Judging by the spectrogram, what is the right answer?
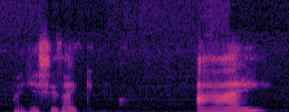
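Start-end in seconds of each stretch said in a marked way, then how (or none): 1.9-2.6 calm, unhurried, even, slow counselor-like tone. Retelling what a college counselor said: imitating Sandy's calm voice. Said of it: "this is how she talks".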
